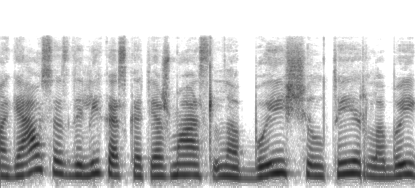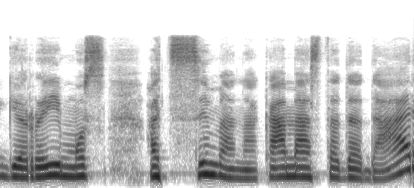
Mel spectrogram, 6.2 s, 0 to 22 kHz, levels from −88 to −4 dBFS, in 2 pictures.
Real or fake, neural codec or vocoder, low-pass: real; none; 10.8 kHz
